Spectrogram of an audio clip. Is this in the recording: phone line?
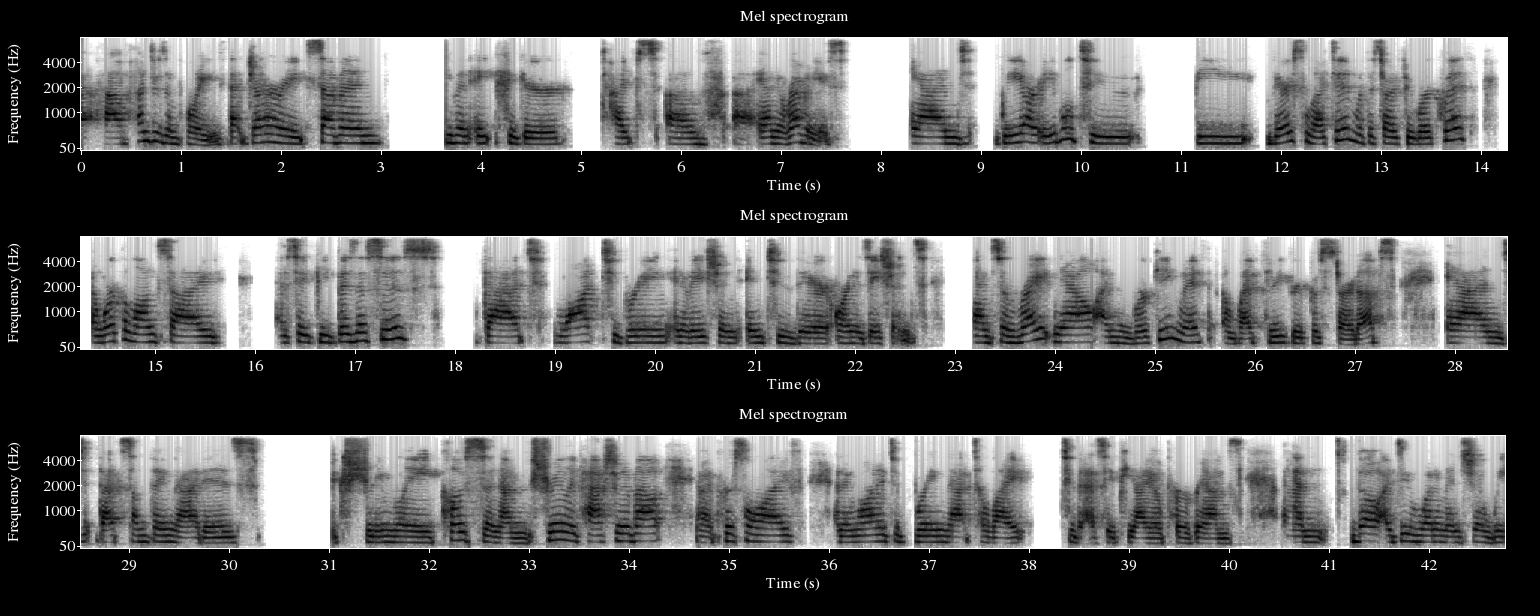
no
